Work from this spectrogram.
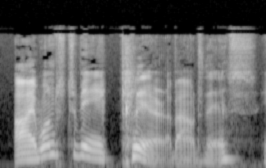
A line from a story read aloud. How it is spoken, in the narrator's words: he said coldly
